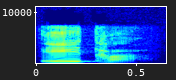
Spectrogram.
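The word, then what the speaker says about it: ἦτα: 에타. 에타. 에타. 에타는 바로 앞에 엡실론하고 짝을 이루어야 돼. 엡실론 단모음 에. 에타 장모음 에.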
